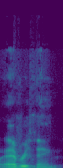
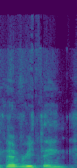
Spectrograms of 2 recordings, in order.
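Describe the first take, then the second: First: Said in the usual way. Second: Laughing. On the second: Real, not acted. Repeats word with laugh.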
